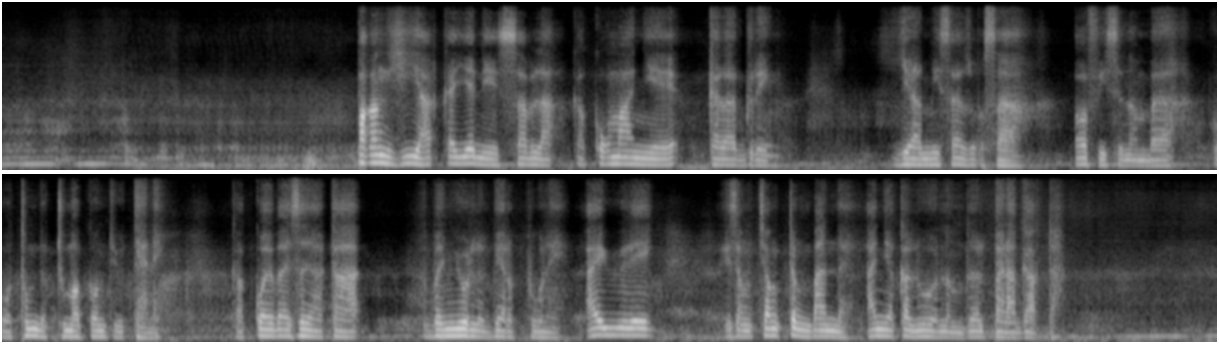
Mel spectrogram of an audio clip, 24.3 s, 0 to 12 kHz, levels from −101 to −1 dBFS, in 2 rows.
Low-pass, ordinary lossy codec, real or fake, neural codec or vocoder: 10.8 kHz; AAC, 64 kbps; fake; codec, 16 kHz in and 24 kHz out, 0.9 kbps, LongCat-Audio-Codec, fine tuned four codebook decoder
